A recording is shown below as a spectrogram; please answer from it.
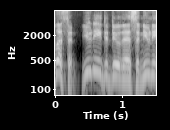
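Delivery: mock exasperated dad yell. Retelling how the oldest kid yells at siblings on a road trip: imitating a fed-up dad yelling. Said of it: "he sounds just like a thirty-five-year-old dad who has had enough".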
